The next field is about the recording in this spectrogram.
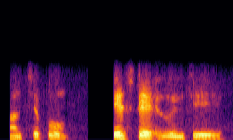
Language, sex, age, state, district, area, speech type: Telugu, male, 18-30, Andhra Pradesh, Eluru, urban, conversation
